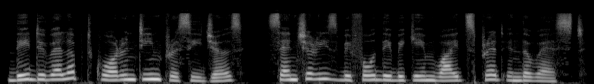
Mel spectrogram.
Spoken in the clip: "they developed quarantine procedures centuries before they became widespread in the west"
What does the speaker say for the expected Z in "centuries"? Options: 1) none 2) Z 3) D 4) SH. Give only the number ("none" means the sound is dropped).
2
